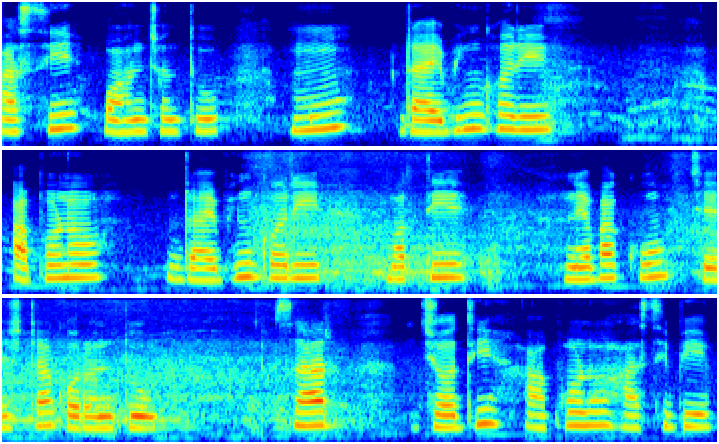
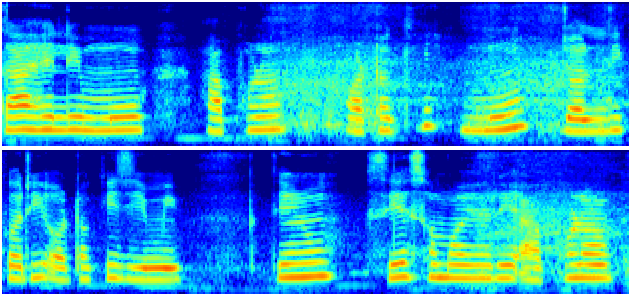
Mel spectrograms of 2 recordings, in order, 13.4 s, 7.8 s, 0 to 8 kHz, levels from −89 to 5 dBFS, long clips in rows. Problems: constant background noise, continuous background conversations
